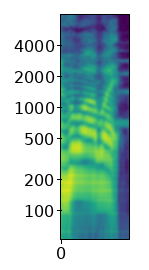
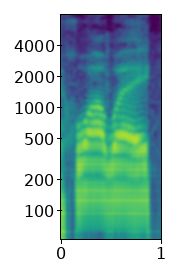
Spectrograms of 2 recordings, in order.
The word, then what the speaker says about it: Huawei: Huawei.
